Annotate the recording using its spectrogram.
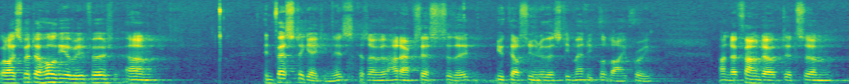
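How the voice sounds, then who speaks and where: Audible room echo surrounds a man speaking at a moderate pace and fairly low pitch, his intonation fairly even and his speech broken by long, frequent pauses. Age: 70s. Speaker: activist giving a history talk. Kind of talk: talk to an audience with Q&A. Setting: public event with audience. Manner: halting, with many repeats.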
